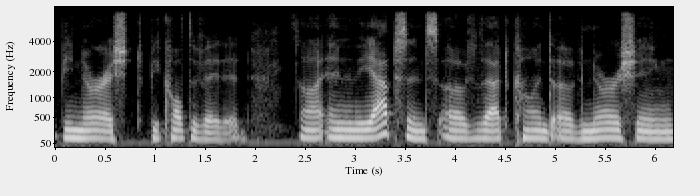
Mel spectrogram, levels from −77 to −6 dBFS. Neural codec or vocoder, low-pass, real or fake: codec, 16 kHz, 4 kbps, FunCodec, trained on LibriTTS, 50 frames a second; 7.2 kHz; fake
